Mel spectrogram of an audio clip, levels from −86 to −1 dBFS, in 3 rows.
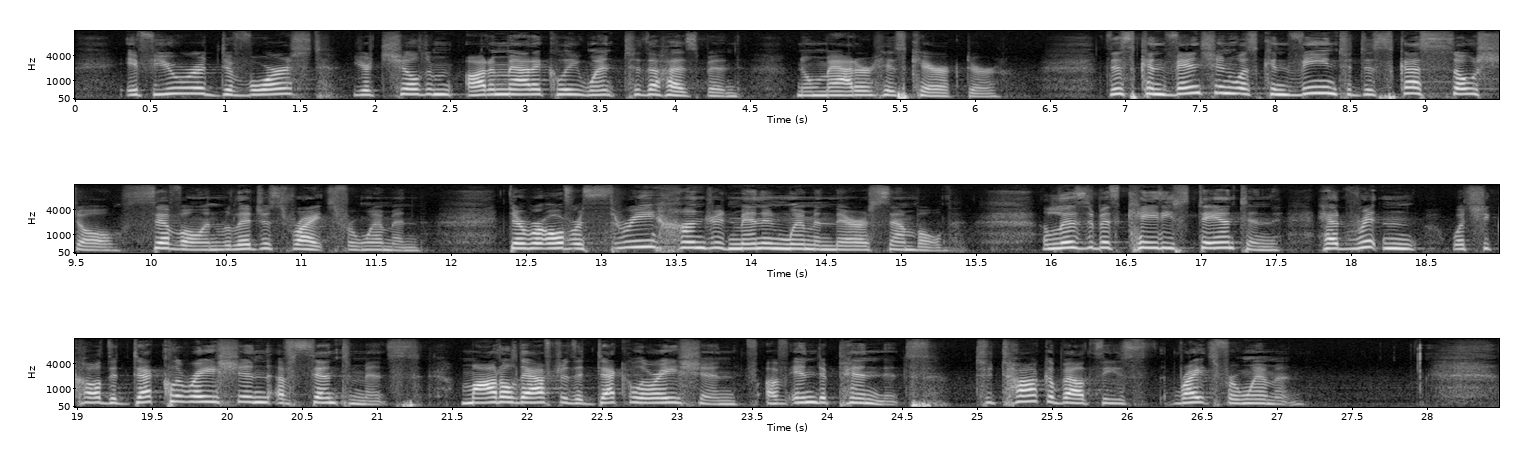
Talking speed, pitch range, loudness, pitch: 130 wpm, 200-275 Hz, -18 LUFS, 250 Hz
